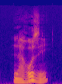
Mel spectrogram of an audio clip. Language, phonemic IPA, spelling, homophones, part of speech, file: French, /ʁo.ze/, rosée, rosé, noun, Fr-rosée.ogg
- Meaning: dew (moisture in the air that settles on plants, etc)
